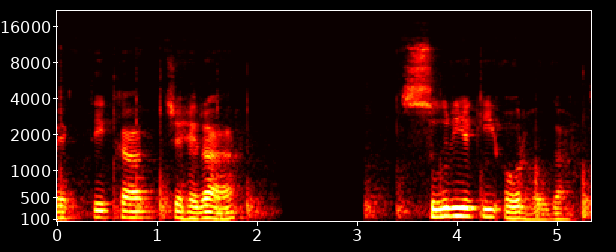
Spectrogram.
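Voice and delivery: slow dictating pace with long pauses.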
